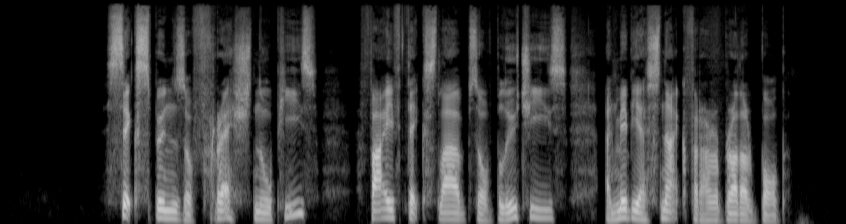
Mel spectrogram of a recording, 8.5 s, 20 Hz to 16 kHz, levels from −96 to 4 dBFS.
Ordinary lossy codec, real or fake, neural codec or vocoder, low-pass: MP3, 96 kbps; real; none; 14.4 kHz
